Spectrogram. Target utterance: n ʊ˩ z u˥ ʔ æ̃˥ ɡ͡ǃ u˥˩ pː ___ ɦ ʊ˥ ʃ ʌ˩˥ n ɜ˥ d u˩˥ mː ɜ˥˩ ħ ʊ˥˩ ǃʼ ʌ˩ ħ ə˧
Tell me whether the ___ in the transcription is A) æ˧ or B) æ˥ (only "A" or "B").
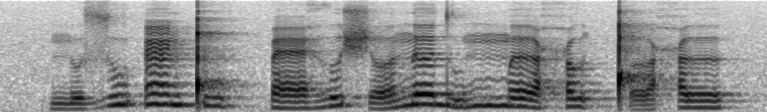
A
